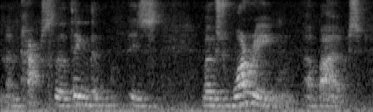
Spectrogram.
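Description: With audible room echo and light background noise, a woman talks at a fairly slow pace. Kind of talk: formal speech, partly improvised. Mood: earnest, measured. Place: meeting room. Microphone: camera far.

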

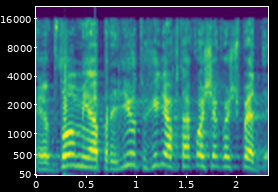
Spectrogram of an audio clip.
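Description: Here a man speaks with an extremely high pitch and ordinary pitch variation. He talks at a fairly quick pace against a quiet background. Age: 70s. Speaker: local author; guest. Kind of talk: TV interview. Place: studio. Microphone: lapel.

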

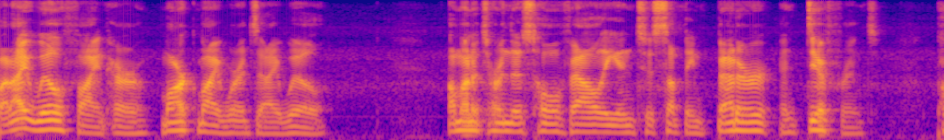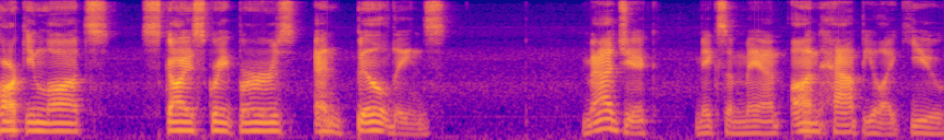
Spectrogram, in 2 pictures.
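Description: A man's raspy, put-on character voice at a medium pitch, with lively intonation and a moderate pace. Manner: menacing, taunting.

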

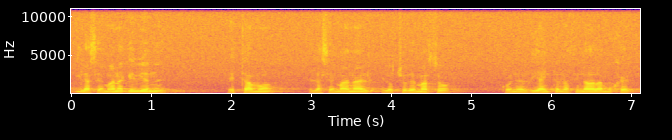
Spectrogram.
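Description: The speech is fairly slow and delivered in a flat, monotone intonation. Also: man. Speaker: mayor. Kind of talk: ceremonial speech. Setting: stage with audience. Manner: informal, hesitant. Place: hall. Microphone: podium.

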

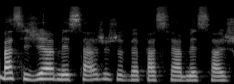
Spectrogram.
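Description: A woman with a Portuguese accent, fairly even in intonation, against a quiet background. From Brazil. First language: Portuguese (speaking French). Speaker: French teacher. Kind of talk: interview. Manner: halting. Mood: warm, encouraging. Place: home room. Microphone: headset.

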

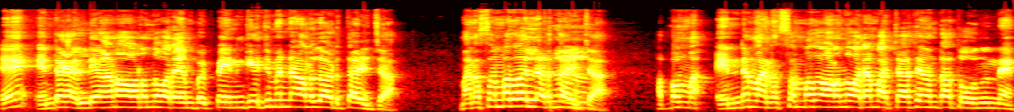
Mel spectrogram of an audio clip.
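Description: This man's voice sits high in pitch with fairly even intonation. His loudness stays very even. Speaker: vlogger. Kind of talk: casual vlog chat.

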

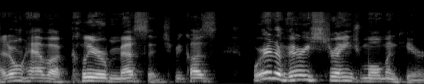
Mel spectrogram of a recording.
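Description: A man's voice swings very widely in pitch against a quiet background. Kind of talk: political commentary monologue. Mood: concerned, reflective. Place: home room. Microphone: phone near.

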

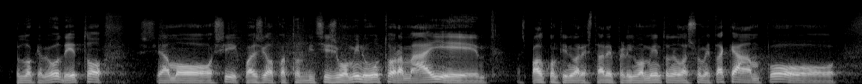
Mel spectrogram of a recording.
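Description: A man speaks at a fairly quick pace. His loudness swings widely. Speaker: amateur football club official and sports commentator. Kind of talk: live sports commentary. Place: studio. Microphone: lapel.

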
